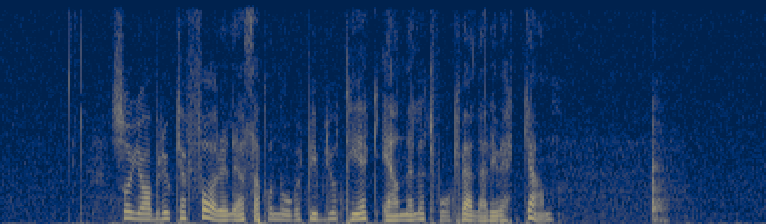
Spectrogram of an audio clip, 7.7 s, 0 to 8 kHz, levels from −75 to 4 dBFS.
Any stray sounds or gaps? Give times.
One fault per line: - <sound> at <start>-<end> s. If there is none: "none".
- thud at 6.5-6.7 s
